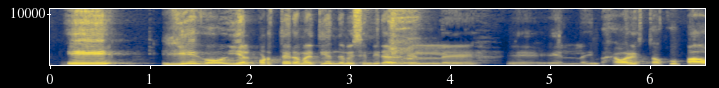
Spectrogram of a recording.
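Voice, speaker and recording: A man's dark, mellow tone with lively intonation. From Chile. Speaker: professor emeritus. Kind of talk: lecture. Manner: halting, many fillers.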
